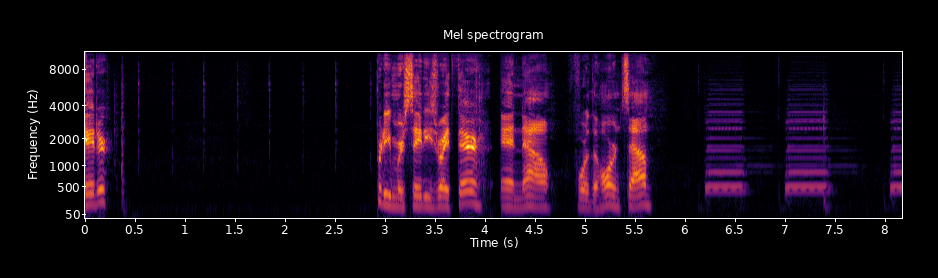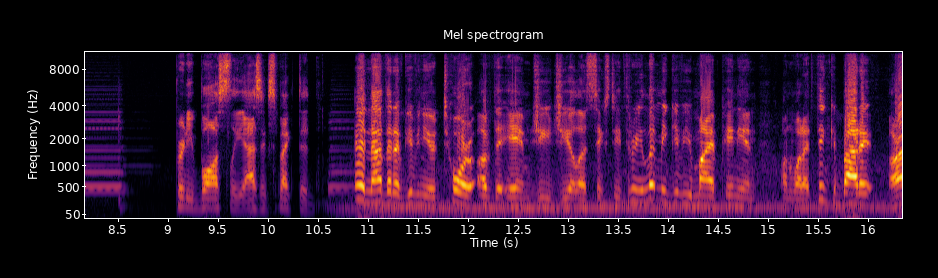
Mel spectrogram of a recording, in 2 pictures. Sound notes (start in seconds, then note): 0.3 switch shifting; 1.4 car rapidly blinking; 6.1 car honking multiple times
